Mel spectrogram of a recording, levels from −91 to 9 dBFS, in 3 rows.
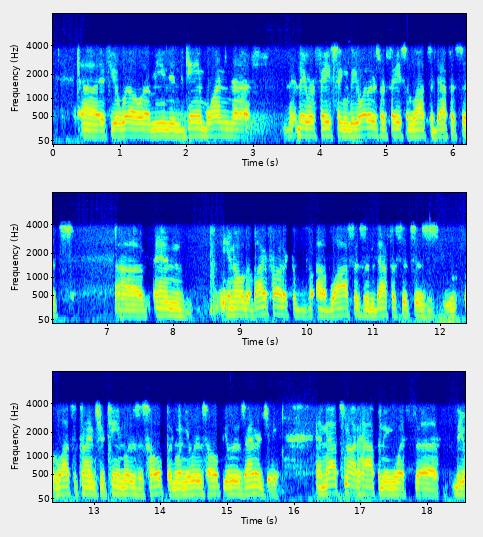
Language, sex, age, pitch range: English, male, 50-69, 110-125 Hz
